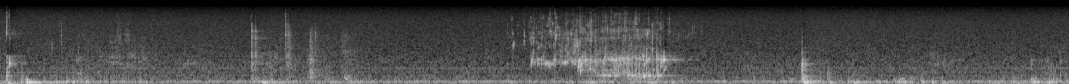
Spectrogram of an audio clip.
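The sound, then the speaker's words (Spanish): A champagne bottle is uncorked and poured for a celebration: a few sharp clicks and pops, then a fizzing, hissing pour lasting over a second, followed by another faint click against quiet background noise. “Descorchan una botella de champán para celebrar el encuentro.”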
